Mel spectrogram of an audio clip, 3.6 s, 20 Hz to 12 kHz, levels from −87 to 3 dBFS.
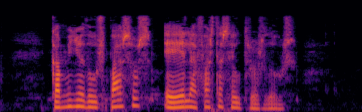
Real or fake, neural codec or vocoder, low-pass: real; none; 7.2 kHz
